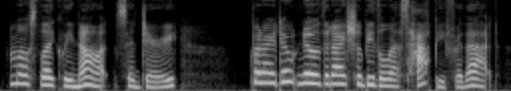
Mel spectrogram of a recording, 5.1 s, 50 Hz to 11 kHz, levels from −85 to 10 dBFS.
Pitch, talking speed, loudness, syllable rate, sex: 270 Hz, 210 wpm, -18 LUFS, 5.4 syllables/s, female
